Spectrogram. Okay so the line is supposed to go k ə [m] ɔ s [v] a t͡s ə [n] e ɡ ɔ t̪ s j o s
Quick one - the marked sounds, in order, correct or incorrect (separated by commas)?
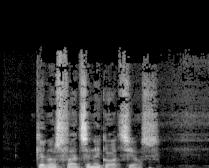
incorrect, incorrect, correct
